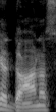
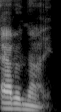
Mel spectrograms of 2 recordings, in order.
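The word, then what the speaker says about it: Adonais: Yeah, isn't it like Adonis or? No. It's in Greek. It's pronounced Adonai.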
